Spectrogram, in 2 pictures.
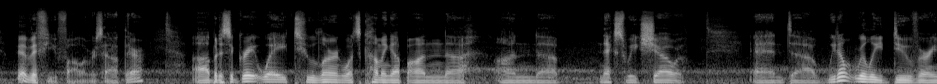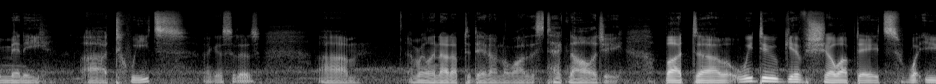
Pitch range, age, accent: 85-100 Hz, 40-59, American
